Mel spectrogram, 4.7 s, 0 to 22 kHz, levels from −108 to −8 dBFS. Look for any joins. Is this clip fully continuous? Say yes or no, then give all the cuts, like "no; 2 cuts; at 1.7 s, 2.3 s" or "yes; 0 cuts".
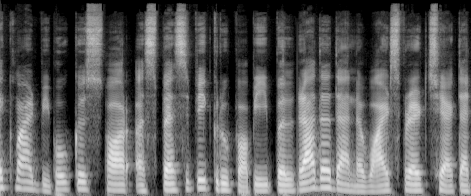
yes; 0 cuts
